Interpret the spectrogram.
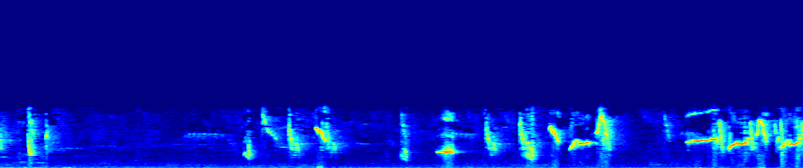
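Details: A pair of Oriental magpie-robins exchanging song: sparse sharp chips and short harsh notes build to a rapid, dense burst of thin whistles and ticks near the end.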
